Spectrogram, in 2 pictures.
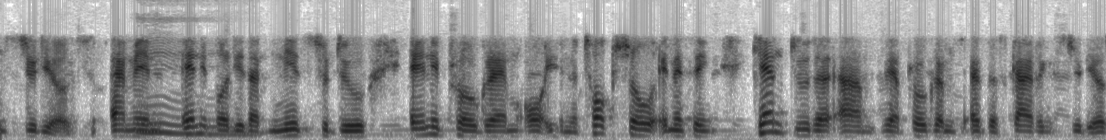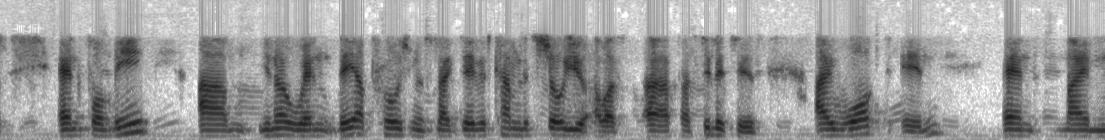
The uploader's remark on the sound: GUEST (phone)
